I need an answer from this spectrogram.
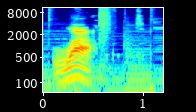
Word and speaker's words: laughed: Fíjense que el verbo to laugh está escrito con una GH, pero suena como una F, esa GH, por lo que se pronuncia laughed, laughed.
